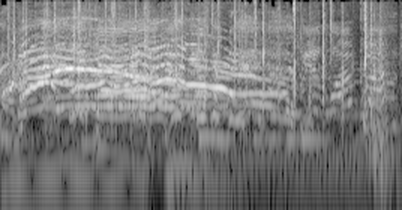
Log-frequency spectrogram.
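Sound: audience applause and cheering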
